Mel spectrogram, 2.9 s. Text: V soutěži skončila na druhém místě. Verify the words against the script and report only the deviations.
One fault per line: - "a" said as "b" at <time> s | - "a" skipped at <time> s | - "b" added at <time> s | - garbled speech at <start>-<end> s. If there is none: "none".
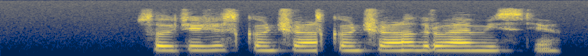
- "skončila" added at 1.6 s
